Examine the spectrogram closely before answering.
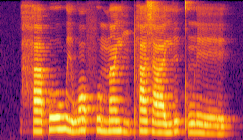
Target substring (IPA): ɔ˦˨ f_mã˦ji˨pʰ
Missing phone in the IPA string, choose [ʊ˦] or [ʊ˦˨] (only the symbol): ʊ˦˨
